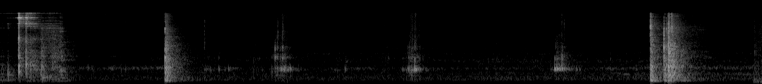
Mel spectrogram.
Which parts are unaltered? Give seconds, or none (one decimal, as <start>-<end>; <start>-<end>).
0.6-7.6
